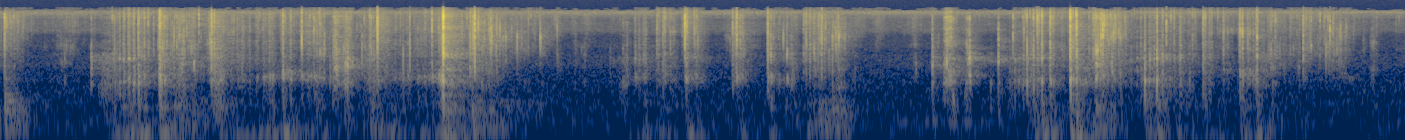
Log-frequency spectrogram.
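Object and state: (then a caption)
Dry soap bar being scraped. A solid, dry pink soap bar is held in the hand and shaved and scraped with a snap-off utility knife blade, piling curled shavings below. The audio is quiet, bright, dry crackling and crisp scraping that comes in several bursts of rapid strokes with short pauses between. One sharper snap stands out early on.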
